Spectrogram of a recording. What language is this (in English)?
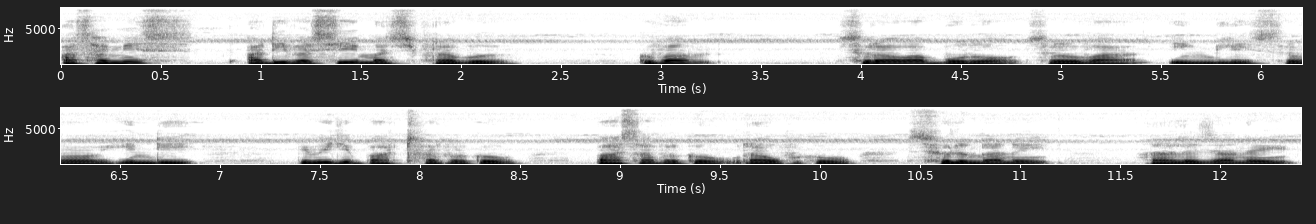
Bodo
